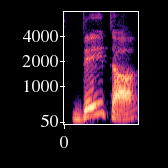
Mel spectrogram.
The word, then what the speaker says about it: data: Oke, perhatikan tentu saja juga eh konsep yang dipakai data. Nah, ini jadi A yang pertama dibaca E, A yang kedua dibaca A.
